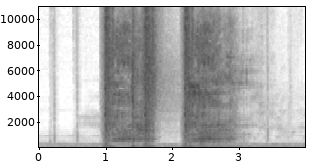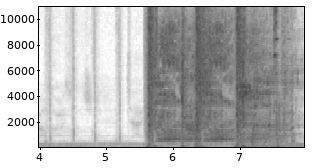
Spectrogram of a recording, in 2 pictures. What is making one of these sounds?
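Weapon blows strike in a loud, bursting fight.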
